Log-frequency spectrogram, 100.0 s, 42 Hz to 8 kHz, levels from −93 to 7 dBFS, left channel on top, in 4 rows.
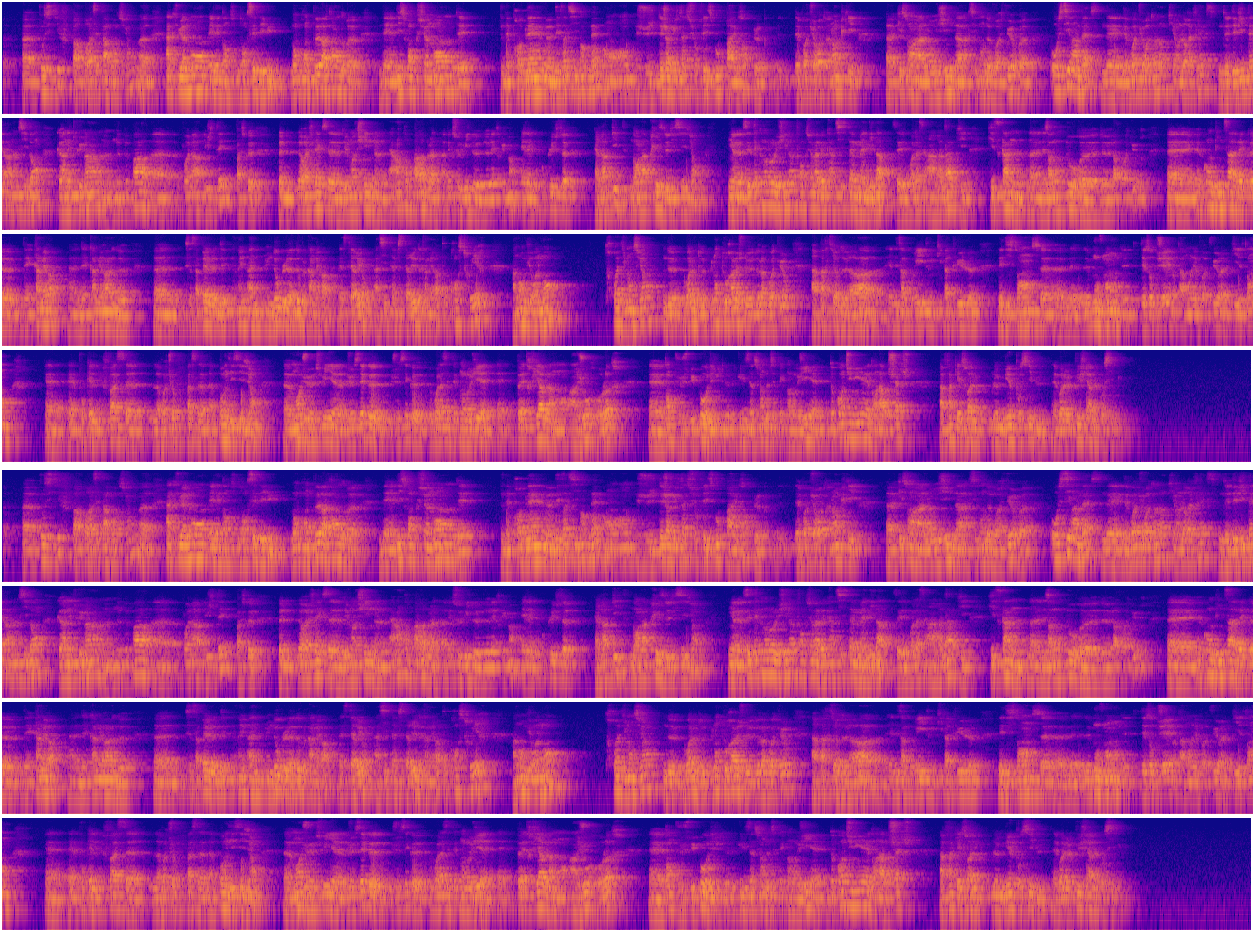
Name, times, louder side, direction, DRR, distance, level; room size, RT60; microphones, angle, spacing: voice 1, 0.4-5.5 5.8-7.1 7.5-9.3 10.0-17.1 17.7-20.5 21.0-24.0 24.3-25.8 26.1-30.1 30.5-36.3 36.9-38.9 39.5-44.3 44.8-47.8 48.3-51.1 51.3-52.5 53.1-59.6 60.2-61.1 62.1-65.8 66.2-69.5 70.0-75.4 75.9-80.2 80.7-87.4 88.0-93.2 93.8-97.4, left 1 dB, 60° left, -1 dB, 3.8 m, -25 dB
22.0 x 10.0 x 5.9 m, 1.0 s
head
